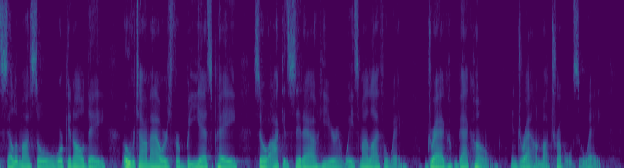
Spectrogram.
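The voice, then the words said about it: Put-on Southern US accent. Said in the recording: “did you guys like my, my southern accent there a little bit? I mean, maybe I didn't get it quite right”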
